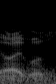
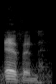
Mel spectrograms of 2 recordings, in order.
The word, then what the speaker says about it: Ivan: You might have saved my life today, so ask away, Ivan. Uh, Evan, it it's it's pronounced Evan with a short guttural.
